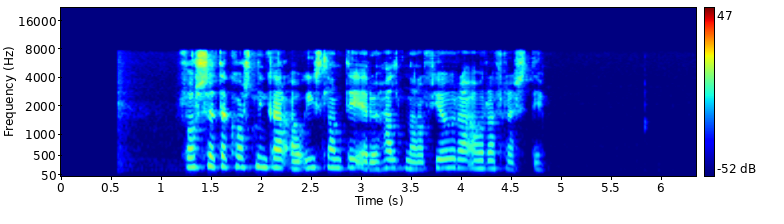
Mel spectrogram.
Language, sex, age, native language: Icelandic, female, 40-49, Icelandic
